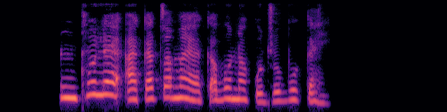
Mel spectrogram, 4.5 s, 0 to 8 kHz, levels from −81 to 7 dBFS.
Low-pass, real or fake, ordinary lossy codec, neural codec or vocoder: 7.2 kHz; fake; AAC, 48 kbps; codec, 16 kHz, 4 kbps, FreqCodec, smaller model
